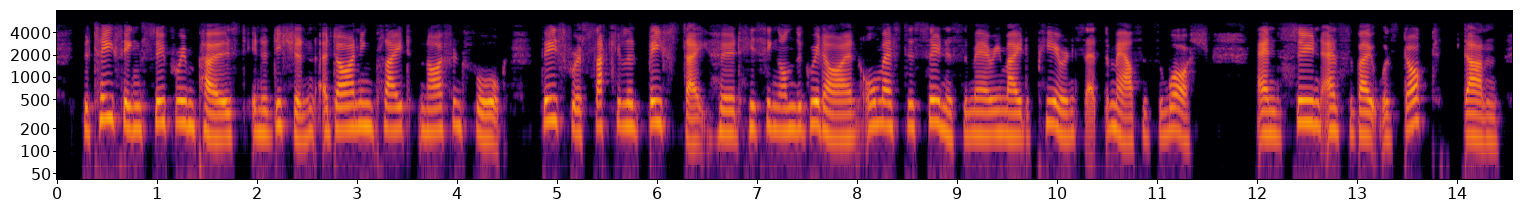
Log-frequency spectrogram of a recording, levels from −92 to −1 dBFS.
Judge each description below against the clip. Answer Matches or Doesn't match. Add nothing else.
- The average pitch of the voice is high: Matches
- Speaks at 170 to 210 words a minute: Matches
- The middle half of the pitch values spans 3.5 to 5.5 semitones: Matches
